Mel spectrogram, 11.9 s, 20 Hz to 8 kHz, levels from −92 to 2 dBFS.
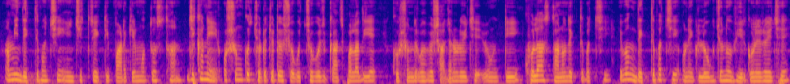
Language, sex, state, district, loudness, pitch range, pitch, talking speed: Bengali, male, West Bengal, Malda, -25 LUFS, 145-160 Hz, 150 Hz, 180 wpm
